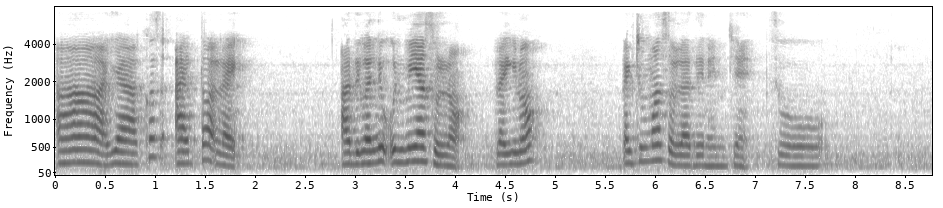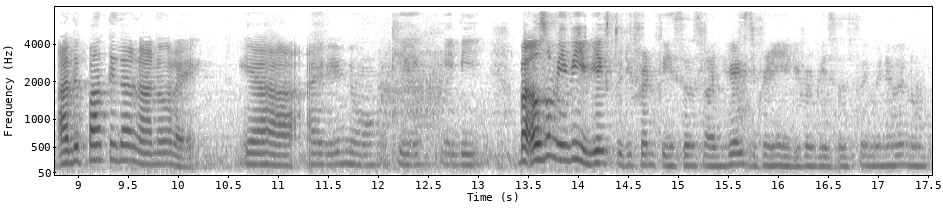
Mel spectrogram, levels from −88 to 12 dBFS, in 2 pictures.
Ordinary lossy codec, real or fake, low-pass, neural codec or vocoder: AAC, 32 kbps; fake; 7.2 kHz; vocoder, 22.05 kHz, 80 mel bands, HiFi-GAN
